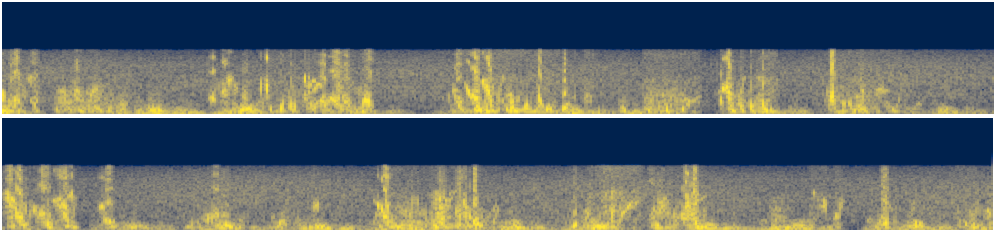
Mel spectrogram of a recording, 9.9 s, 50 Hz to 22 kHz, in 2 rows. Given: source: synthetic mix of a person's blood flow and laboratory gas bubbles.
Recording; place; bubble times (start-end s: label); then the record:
Doppler ultrasound of blood flow; precordium
0.00-0.20 s: bubbles
0.25-0.57 s: bubbles
1.02-1.24 s: bubbles
1.27-1.89 s: bubbles
2.18-2.88 s: bubbles
2.91-2.98 s: bubbles
3.08-3.16 s: bubbles
3.21-3.51 s: bubbles
3.57-3.90 s: bubbles
4.11-4.52 s: bubbles
4.96-5.36 s: bubbles
5.43-5.54 s: bubbles
5.86-6.12 s: bubbles
6.50-6.57 s: bubbles
6.81-7.46 s: bubbles
7.79-8.51 s: bubbles
8.99-9.19 s: bubbles
9.34-9.43 s: bubbles
9.72-9.85 s: bubbles
From the record:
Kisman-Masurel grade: 243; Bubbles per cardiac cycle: several, 3 to 8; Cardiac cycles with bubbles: 100%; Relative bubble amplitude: loud (0.450 to 0.775); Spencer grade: 3 (all of the cardiac periods contain showers or single bubble signals, but not dominating or overriding the cardiac motion signals); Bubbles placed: anywhere in the cardiac cycle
